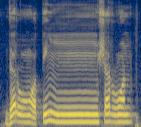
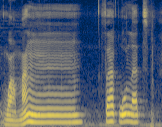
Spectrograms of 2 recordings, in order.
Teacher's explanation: Di sini nunnya samar dan tidak masuk pada huruf selanjutnya. Jadi seolah-olah kalau kita membaca ikhfa, kita tidak bisa mengangan-angan huruf selanjutnya itu berupa huruf apa.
